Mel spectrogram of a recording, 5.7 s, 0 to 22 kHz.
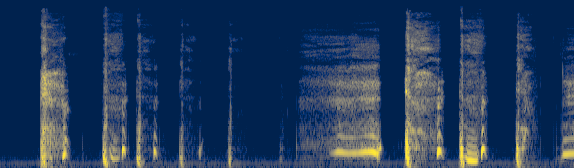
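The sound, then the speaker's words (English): A harsh, body-racking coughing fit from a scrawny 15-year-old boy, starting from a sigh: a rapid string of explosive coughs, a long raspy, wheezing breath in the middle, then another burst of hacking coughs. No one speaks. “sighs, and it turns into a body-racking cough.”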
